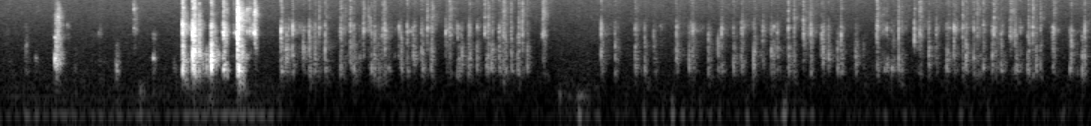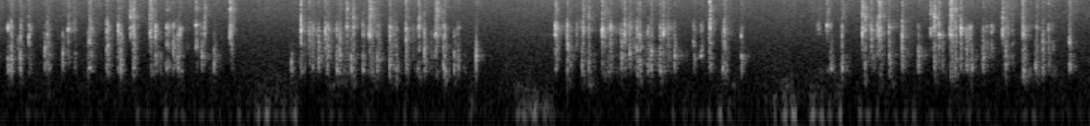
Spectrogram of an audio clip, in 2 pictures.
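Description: Faint typing on a computer keyboard: runs of quick key clicks, with a louder flurry about two seconds in.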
